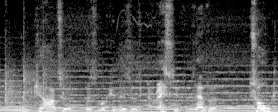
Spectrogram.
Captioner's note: voiceover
